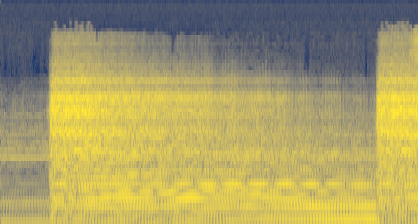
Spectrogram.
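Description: Rock music: a quiet sustained sound gives way about half a second in to loud distorted electric guitar, and near the end the music grows fuller and brighter as more of the band comes in.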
